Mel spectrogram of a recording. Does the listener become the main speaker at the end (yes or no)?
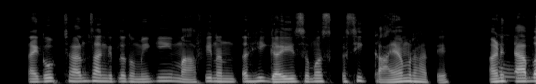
no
